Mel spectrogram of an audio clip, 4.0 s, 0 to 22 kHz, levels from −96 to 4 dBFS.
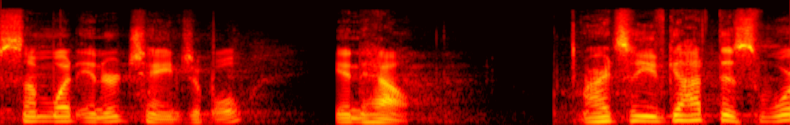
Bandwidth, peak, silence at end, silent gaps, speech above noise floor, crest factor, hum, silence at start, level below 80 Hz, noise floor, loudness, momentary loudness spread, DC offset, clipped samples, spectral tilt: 16 kHz; -12 dBFS; 0 s; none; 44 dB; 22 dB; none; 0 s; -76 dBFS; -76 dBFS; -31 LUFS; 17 LU; under 0.1%; under 0.1%; -3 dB/octave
